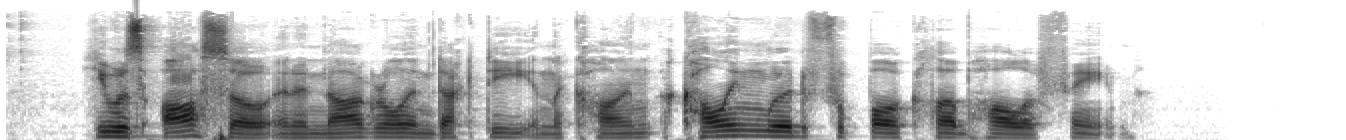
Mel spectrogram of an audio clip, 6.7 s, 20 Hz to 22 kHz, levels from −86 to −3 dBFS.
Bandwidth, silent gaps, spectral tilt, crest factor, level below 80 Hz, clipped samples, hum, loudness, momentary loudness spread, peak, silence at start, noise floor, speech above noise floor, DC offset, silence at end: 16.5 kHz; none; -3.5 dB/octave; 18 dB; -48 dBFS; under 0.1%; none; -16 LUFS; 13 LU; 0 dBFS; 0.45 s; -80 dBFS; 63 dB; under 0.1%; 1.15 s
